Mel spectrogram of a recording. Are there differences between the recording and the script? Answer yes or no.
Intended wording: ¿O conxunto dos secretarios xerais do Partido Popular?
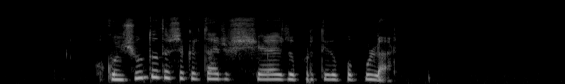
no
